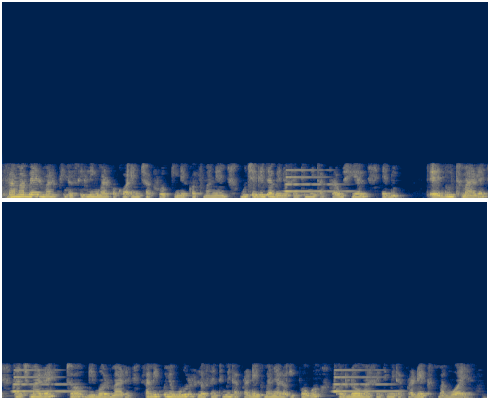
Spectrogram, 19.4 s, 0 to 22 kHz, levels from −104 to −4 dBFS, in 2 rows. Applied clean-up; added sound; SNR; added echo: classical method WPE with log-MMSE.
